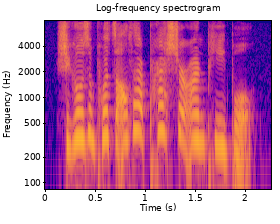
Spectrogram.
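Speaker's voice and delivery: plain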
